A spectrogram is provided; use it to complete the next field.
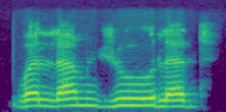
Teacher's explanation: आपने होठ गोल करें और बाहर की तरफ निकाले यू कहने के लिए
